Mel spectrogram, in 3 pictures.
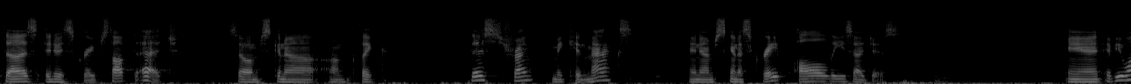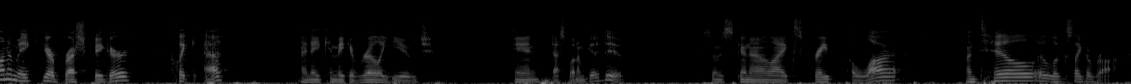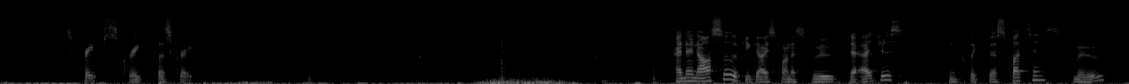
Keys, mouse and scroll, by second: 0.0 middle click, 0.7-6.3 drag, 6.3 middle click, 7.0-10.0 drag, 10.5-12.1 middle drag, 12.1-13.4 drag, 13.4 f, 15.8 middle click, 16.5-18.4 drag, 18.4 middle click, 18.9-20.2 drag, 20.2 middle click, 20.6-21.9 drag, 21.9 middle click, 22.3-23.9 drag, 23.9 middle click, 24.5-25.9 drag, 25.9 middle click, 26.2-27.8 drag, 27.8 middle click, 28.2-30.2 drag, 30.2-32.9 middle drag, 32.9 click, 33.5 middle click.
